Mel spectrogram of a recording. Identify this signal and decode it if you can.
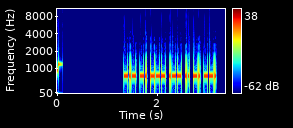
Morse code, heard as a keyed tone, about 44 wpm, 700 Hz. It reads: KNOWING
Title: ING Suffix - Top 100 Words with Base Words 45wpm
